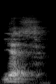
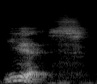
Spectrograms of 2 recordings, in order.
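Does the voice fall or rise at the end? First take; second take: fall; rise. First: The pitch falls at the end. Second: The pitch lifts at the end. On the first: The speaker calls it wrong. "이렇게 떨어지는 발음은 버려버리는 겁니다" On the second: The speaker calls it right. "마지막에 이렇게 들어주는 거를 잊어서는 안 됩니다"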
